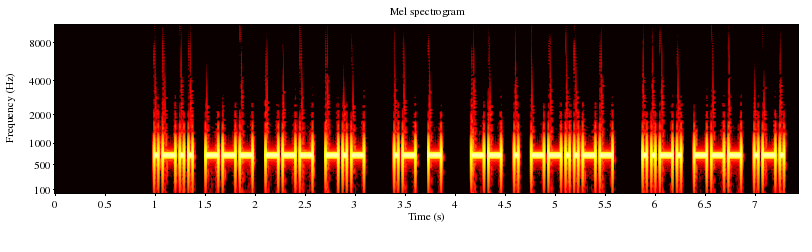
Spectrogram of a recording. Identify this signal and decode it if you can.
Morse code, heard as a keyed tone, about 28 wpm, 700 Hz. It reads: LOOK AT ME, FOR
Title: Sentences from Top 1000 Words - Review Part 5 - 28wpm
